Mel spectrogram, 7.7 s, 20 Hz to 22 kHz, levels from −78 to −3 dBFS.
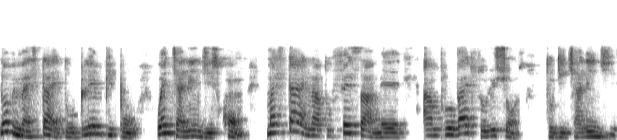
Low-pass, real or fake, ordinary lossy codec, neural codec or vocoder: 5.4 kHz; real; Opus, 24 kbps; none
